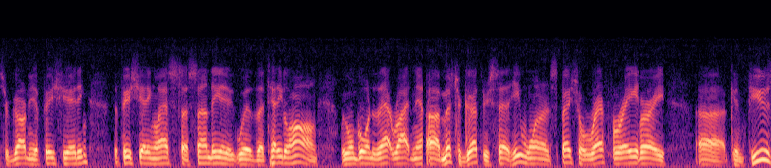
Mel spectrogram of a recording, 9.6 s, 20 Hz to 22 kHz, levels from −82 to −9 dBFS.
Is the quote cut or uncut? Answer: cut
